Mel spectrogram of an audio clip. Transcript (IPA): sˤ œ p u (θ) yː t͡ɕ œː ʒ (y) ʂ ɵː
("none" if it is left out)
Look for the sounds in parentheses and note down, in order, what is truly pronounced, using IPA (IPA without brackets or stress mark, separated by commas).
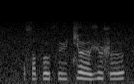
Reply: θ, y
